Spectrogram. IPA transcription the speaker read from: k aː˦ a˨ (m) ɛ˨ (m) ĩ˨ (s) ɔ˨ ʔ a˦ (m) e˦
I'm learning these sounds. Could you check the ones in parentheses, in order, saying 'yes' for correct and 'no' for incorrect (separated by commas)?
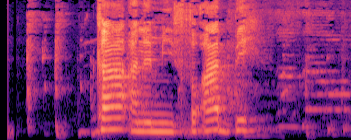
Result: no, yes, no, no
